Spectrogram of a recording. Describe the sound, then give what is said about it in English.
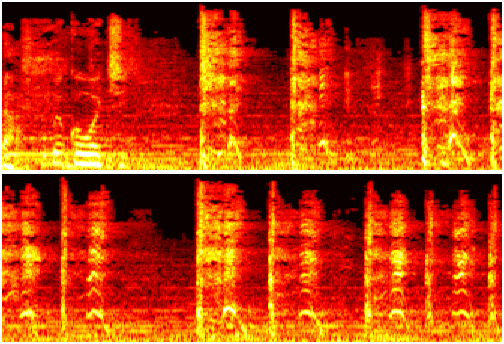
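A goat coughs over and over in a series of harsh, raspy bursts, some in quick pairs, fairly loud, sounding almost like a person hacking. “And so what some of them used to do, that among their flock, if they find one of them that has tuberculosis and is coughing, have you heard a goat coughing before?”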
